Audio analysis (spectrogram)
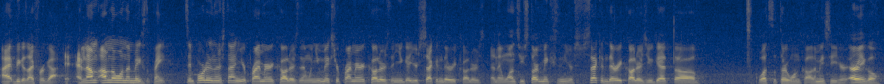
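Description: A man's voice: mid-range voice, quick pace, a bit bright, slight background noise. A man in his thirties hosting a custom paint class, talking loosely and joking, often trailing off mid-sentence, on a lapel mic indoors. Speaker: host and paint maker. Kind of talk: casual workshop teaching. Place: indoor event room before a backdrop.

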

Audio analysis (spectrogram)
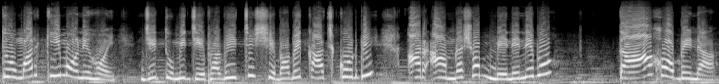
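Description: A woman's voice: sits high, lively intonation, moderate pace, fairly bright tone, soft background music. A woman playing an arrogant young sister-in-law in a cartoon, talking in a haughty, commanding way. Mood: haughty, bossy. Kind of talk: cartoon voice acting.

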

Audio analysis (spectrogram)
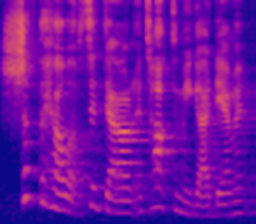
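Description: A woman's voice: medium pitch, big pitch swings, brisk, a bit bright. A woman reading a storybook voices a cranky, theatrical grandmother who curses and bosses, in a roomy classroom. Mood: irritated, bossy. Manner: emphatic, bossy, theatrical. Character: dramatic, cranky, cursing grandmother, retired theater teacher.

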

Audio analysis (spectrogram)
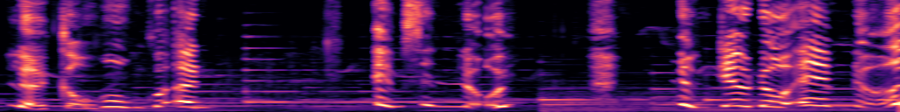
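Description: A gentle young cartoon heroine with a high voice. She speaks earnestly and hesitantly, like someone unsure she belongs. Music plays lightly underneath. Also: animated, normal speed. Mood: pained, pleading. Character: gentle, insecure young working-class girlfriend. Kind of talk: animated drama dubbing.

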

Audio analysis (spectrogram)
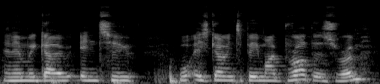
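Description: A man's voice: high-pitched, fairly even intonation, normal speed, mellow, slight background noise. A young man talks his way through a cottage tour, chatty and a little meandering, with fillers and small restarts. He films on a handheld phone as he walks indoors from room to room. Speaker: vlogger. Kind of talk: casual house tour. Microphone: phone camera held in hand.

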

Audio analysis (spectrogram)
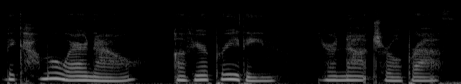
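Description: A woman softly guiding a meditation in a breathy, half-whispered voice, calm and soothing, with gentle instructions and long pauses. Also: mid-range voice. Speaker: yoga nidra meditation guide. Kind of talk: guided meditation narration.

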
